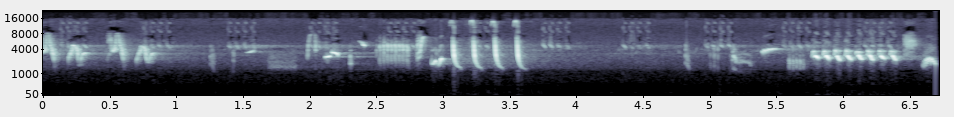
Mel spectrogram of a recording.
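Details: Varied nightingale song: high whistles and chirps, a scratchy rasp, several sharp, sweeping clicks, then a fast, bubbling trill of repeated notes at the end.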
